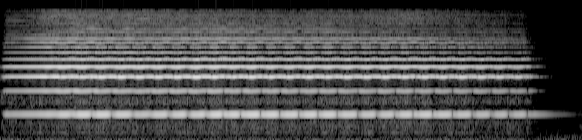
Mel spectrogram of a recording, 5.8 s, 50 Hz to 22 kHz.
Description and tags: violin arco vib G4
violin arco vibrato
violin, arco, vibrato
